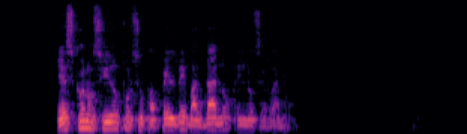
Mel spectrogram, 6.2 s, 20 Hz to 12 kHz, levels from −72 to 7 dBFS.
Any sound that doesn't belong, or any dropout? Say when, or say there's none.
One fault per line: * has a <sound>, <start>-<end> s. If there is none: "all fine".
all fine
